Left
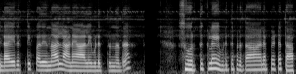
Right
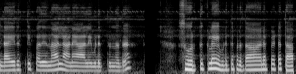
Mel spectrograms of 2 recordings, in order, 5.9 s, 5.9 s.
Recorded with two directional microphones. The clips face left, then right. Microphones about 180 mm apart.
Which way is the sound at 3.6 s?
45° right (ahead or behind).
